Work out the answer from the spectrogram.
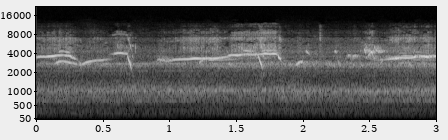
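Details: Bald eagle pair at the Decorah nest, 30 May 2012, bickering over a fish the male brought while the eaglet waits. Drawn-out piercing whistles slur up and down, with short sharp chips between them.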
